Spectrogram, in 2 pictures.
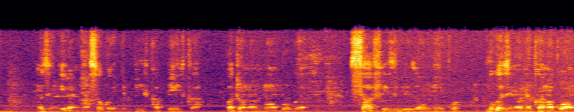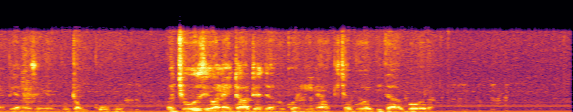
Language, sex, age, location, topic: Swahili, male, 18-24, Nairobi, finance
